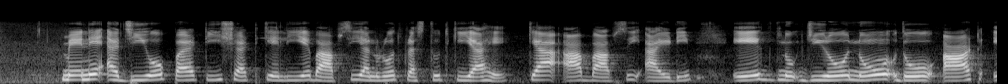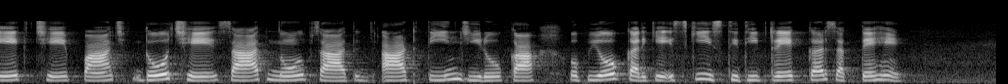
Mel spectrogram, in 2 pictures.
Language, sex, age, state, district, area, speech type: Hindi, female, 30-45, Madhya Pradesh, Harda, urban, read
